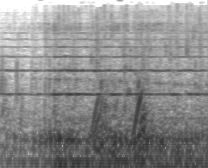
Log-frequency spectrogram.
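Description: food or drink, bubbling

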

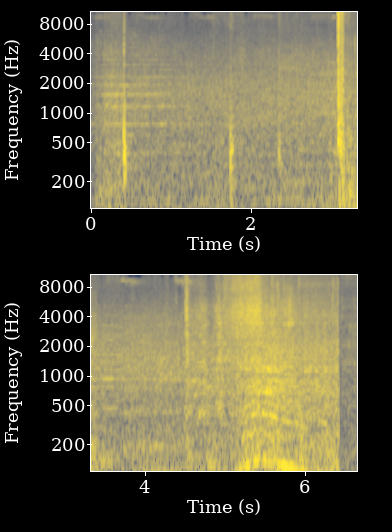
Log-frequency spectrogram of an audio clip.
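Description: vehicle, car door closing

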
